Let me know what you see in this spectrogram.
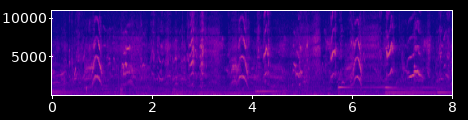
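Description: Many quick, high bird chirps, a few every second, over background music of long held notes.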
